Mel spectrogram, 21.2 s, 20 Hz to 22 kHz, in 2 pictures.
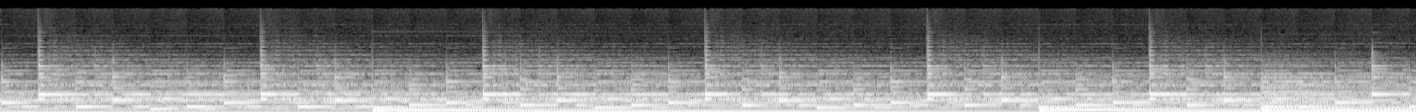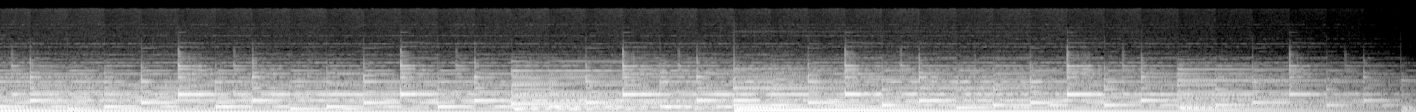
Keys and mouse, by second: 0.2 Tab, 0.8-1.5 drag, 1.9 drag, 2.7 shift+drag, 3.2 Tab, 4.6 a, 5.0 a, 5.3 q, 6.3 a, 6.5 shift+drag, 7.7-9.9 drag, 9.9 Tab, 10.7-11.9 drag, 12.0 shift+drag, 12.6-13.5 drag, 14.3 ctrl+s, 14.4-19.7 drag.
